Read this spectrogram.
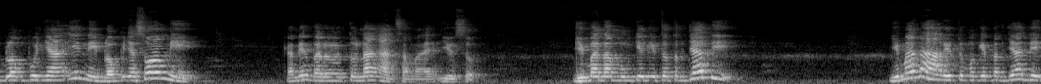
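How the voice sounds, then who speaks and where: A man's voice: high-pitched, echoey room, lo-fi sound. A man preaching a sermon as pastor, conversational and chuckling, slipping English phrases into his talk. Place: church.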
